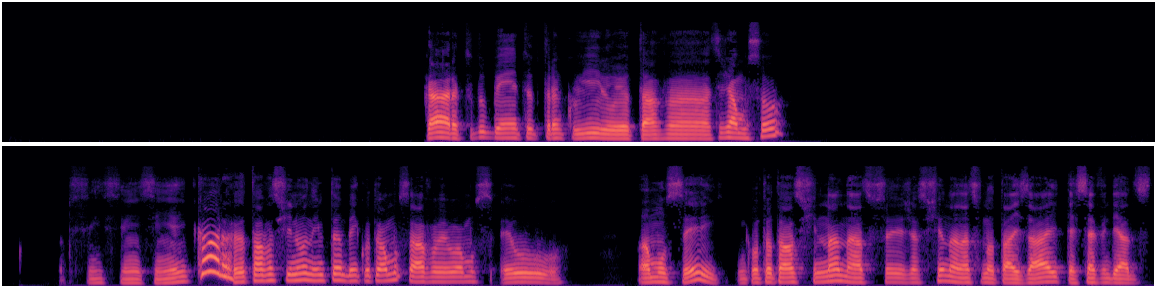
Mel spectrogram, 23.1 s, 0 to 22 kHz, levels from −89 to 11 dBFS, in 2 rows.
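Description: Speech recording; no technical faults can be heard.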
